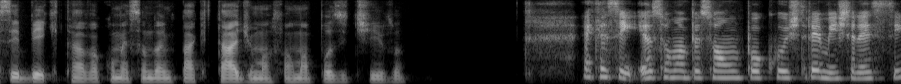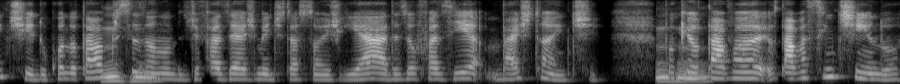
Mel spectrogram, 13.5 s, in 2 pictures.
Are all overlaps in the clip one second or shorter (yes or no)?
yes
